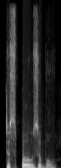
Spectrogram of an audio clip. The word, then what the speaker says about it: disposable: Disposable stress on the first, excuse me, second syllable. Disposable right there.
